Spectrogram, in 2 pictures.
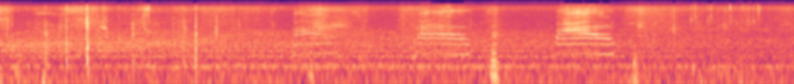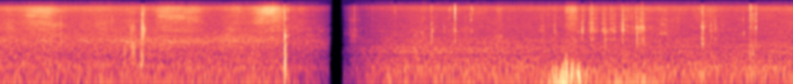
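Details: Kitten in a park on an early spring morning, giving a few short, clear meows with bright harmonics around four to eight seconds in, bending up and then down, followed by a long quiet stretch of faint outdoor background and a soft low thump.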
